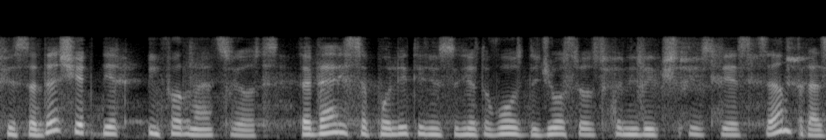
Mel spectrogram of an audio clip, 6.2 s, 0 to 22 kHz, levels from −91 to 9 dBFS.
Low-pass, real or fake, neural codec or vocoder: 7.2 kHz; fake; codec, 16 kHz, 0.8 kbps, ZipCodec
